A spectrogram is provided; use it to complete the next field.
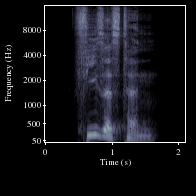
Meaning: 1. superlative degree of fies 2. inflection of fies: strong genitive masculine/neuter singular superlative degree
- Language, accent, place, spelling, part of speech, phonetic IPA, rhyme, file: German, Germany, Berlin, fiesesten, adjective, [ˈfiːzəstn̩], -iːzəstn̩, De-fiesesten.ogg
